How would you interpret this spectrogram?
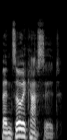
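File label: "benzoic acid", English, British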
